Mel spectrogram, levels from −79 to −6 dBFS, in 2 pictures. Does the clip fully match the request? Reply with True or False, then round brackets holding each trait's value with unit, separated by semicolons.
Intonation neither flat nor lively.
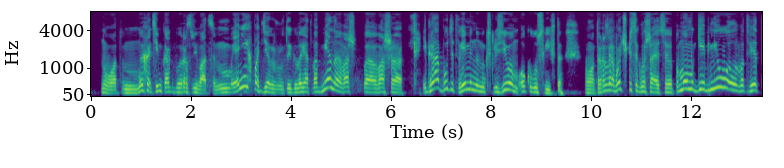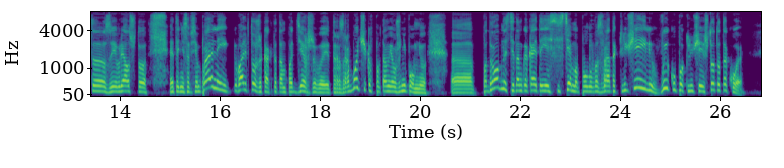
False (6.2 semitones)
